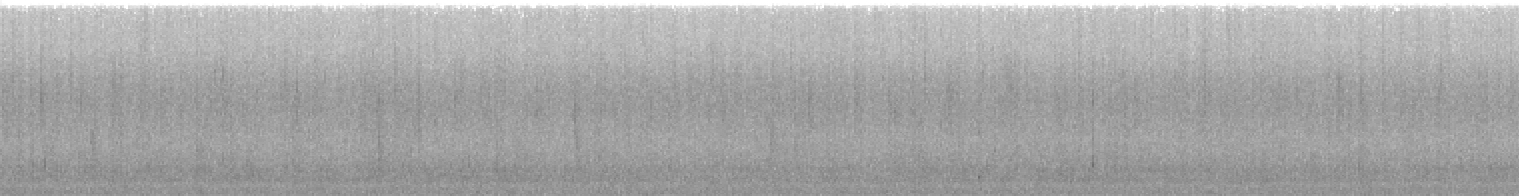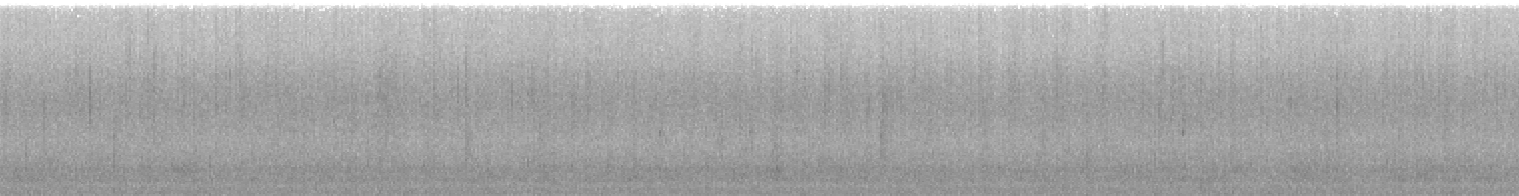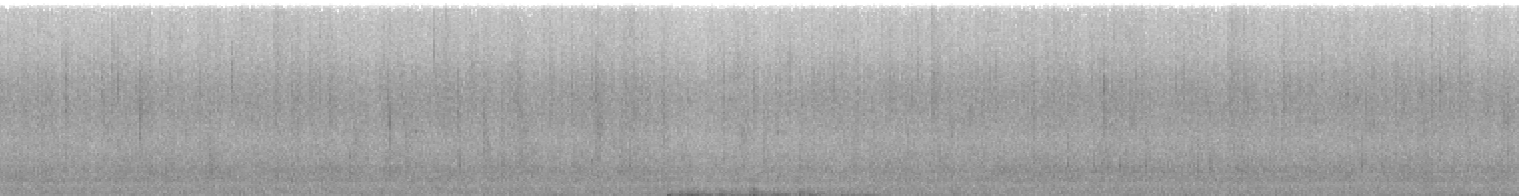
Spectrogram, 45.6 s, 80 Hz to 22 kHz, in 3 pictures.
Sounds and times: Thunderstorm 35.8 - 40.4

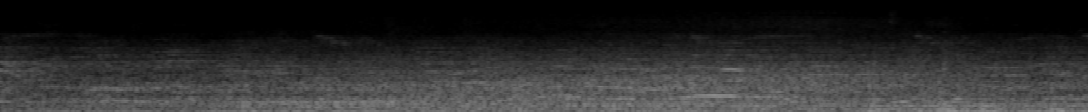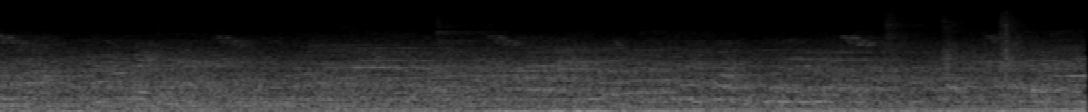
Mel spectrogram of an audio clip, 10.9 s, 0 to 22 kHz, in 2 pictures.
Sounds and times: voitures de passage 0.0 - 7.3

